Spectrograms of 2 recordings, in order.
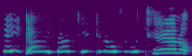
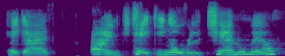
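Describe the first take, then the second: First: Much higher, fast puppet voice; high fast toy crocodile voice. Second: Said in the usual way. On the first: Acted. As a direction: squeak it like a cheeky toy crocodile. Crocodile takes over channel.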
